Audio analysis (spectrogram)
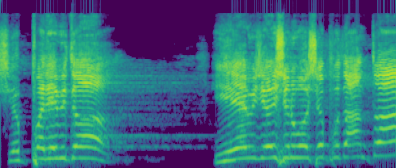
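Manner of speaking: high angry shout; wife shouting. Acted. Wife shouts at husband to tell her, high angry yell. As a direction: yell it at him, high and loud.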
